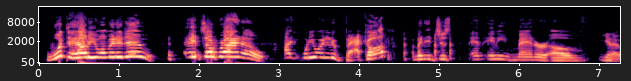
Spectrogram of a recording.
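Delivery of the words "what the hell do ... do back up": very loud, shrill, high-pitched, exasperated, fed-up yell. Retelling a video's reply to the yelling lady: imitating an exasperated reply. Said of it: "somebody else going".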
